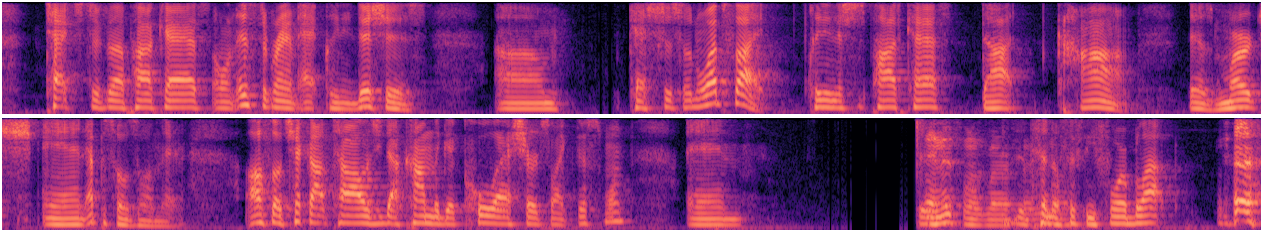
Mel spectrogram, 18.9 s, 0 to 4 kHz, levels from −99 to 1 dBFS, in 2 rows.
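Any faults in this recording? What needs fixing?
No faults turn up in this audio, so nothing needs to be fixed.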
